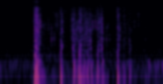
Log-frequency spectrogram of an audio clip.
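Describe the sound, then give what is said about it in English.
A gory dice-roll sound effect from the bloody dice on D&D Beyond: a sudden loud wet crunch followed by a rapid string of squelchy, crackling bursts that fade out after about a second and a half. “It's my bloody dice on D&D Beyond.”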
